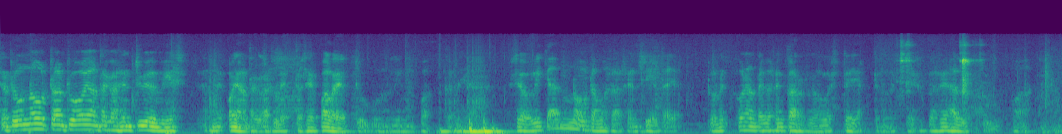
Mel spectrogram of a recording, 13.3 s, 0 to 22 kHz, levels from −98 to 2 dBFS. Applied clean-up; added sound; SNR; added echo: none; none; none; none.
